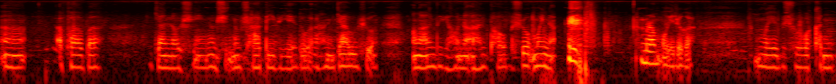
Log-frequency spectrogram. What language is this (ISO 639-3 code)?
mni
